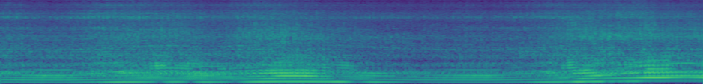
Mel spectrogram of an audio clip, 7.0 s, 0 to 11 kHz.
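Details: Freshly built BMW 335i N54 twin-turbo six (MMP 53/53 ceramic ball-bearing turbos) on first-startup break-in, oscillating 2,000–2,500 RPM to seat piston rings; fast even hum swelling and easing, running clean.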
